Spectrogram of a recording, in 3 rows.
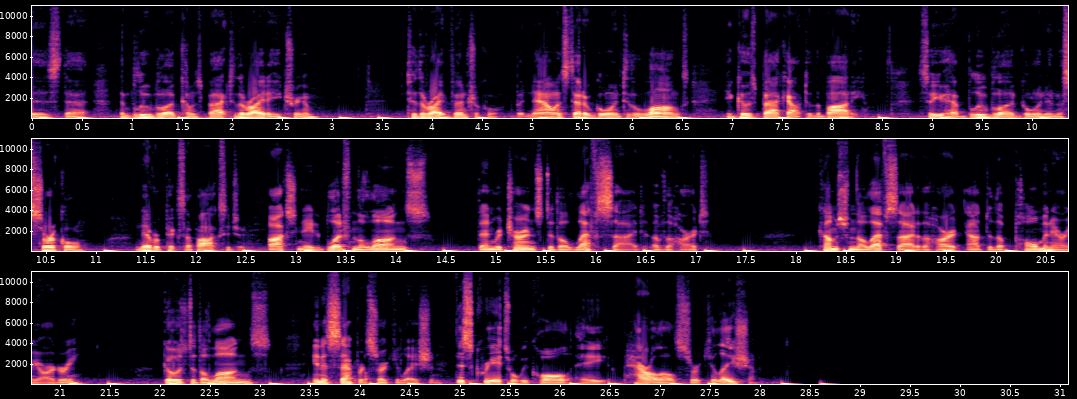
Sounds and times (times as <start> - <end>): Speech: 0.0 - 2.9, 3.8 - 17.2, 18.2 - 21.3, 22.0 - 28.1.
